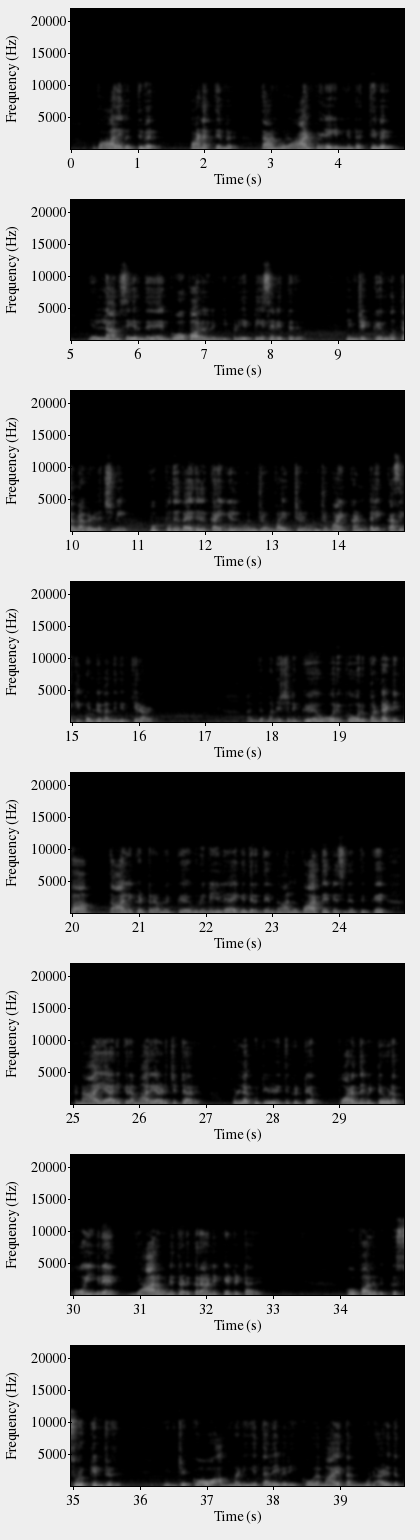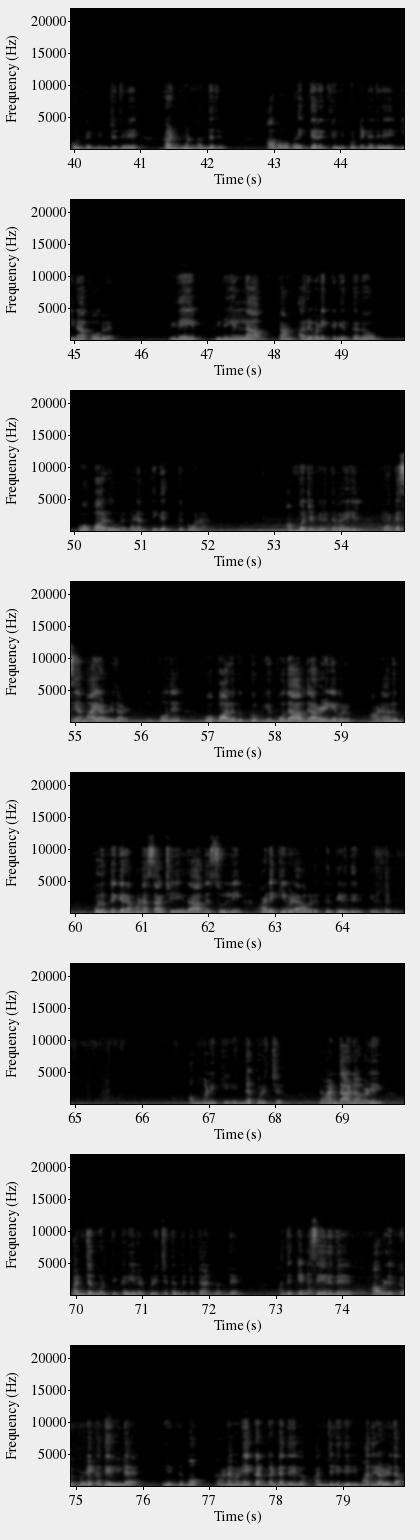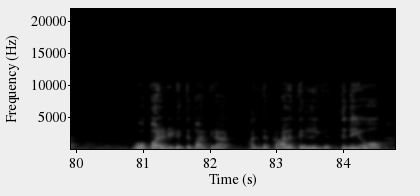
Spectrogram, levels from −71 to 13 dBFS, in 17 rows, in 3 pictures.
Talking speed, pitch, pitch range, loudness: 95 wpm, 225 Hz, 200-250 Hz, -32 LUFS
